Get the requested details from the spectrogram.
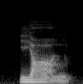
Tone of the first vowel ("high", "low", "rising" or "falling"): falling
